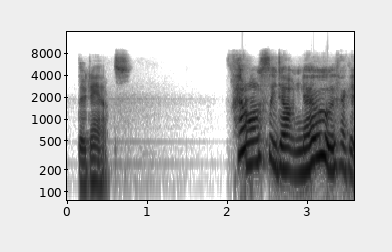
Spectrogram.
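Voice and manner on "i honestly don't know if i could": high, British-sounding accent, missed attempt at Irish. Reading a character's line, trying for irish: british accent. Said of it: "that sounds British".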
